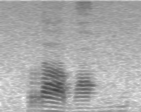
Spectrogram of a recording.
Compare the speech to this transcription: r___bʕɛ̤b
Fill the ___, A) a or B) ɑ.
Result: A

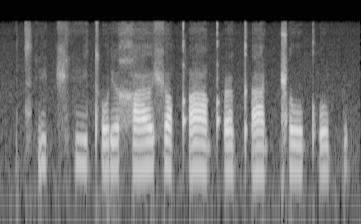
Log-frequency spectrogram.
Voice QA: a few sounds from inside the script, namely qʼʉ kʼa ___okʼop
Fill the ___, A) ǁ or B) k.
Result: A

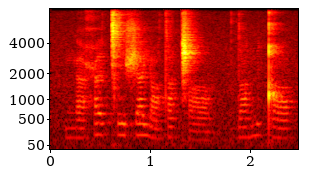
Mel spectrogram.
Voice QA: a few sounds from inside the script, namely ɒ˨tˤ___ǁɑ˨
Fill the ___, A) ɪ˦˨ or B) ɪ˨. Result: A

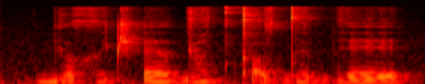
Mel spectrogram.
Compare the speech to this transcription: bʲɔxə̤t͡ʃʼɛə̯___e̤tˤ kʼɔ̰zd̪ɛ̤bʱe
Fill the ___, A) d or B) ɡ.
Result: B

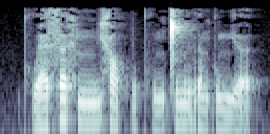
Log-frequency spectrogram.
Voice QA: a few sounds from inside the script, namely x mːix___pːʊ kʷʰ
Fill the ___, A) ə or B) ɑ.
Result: B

